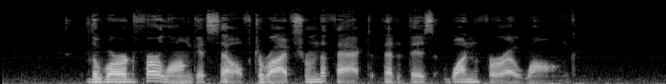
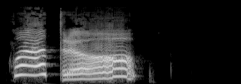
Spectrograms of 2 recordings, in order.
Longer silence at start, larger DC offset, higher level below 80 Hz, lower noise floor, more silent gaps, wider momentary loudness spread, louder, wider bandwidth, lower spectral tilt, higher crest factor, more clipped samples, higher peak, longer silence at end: first, 0.65 s vs 0.15 s; neither; first, -44 dBFS vs -68 dBFS; second, -47 dBFS vs -82 dBFS; neither; first, 10 LU vs 6 LU; second, -19 LUFS vs -11 LUFS; second, 14 kHz vs 16 kHz; first, -5.5 dB/octave vs -2.5 dB/octave; about the same, 18 dB vs 14 dB; neither; about the same, -2 dBFS vs 0 dBFS; second, 0.85 s vs 1.05 s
